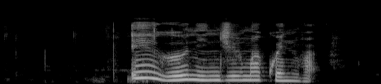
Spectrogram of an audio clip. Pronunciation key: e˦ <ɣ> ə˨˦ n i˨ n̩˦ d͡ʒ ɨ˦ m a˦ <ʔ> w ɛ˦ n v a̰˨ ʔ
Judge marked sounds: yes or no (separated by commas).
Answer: yes, no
